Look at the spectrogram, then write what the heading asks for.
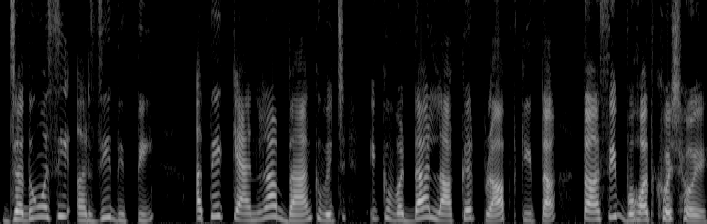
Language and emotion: Punjabi, happy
